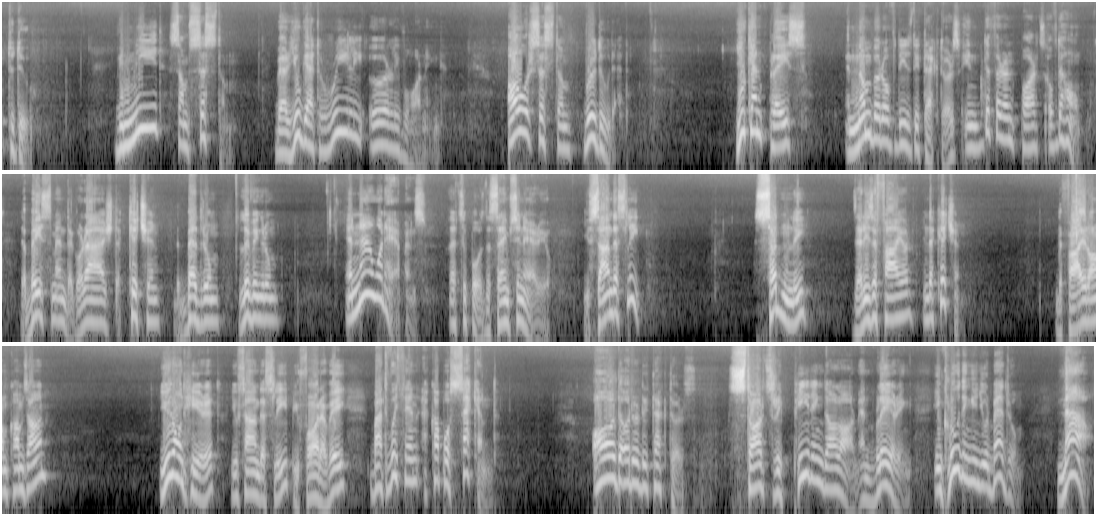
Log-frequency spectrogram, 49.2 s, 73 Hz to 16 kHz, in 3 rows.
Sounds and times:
Narration, monologue: 0:00.0 - 0:49.2.

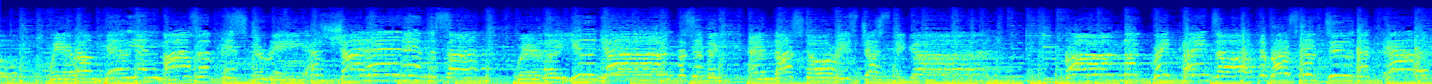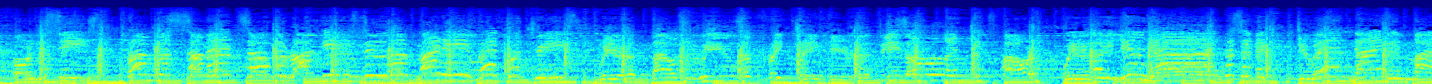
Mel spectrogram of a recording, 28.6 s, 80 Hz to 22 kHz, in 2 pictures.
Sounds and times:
Music: 0:00.0 - 0:28.6.

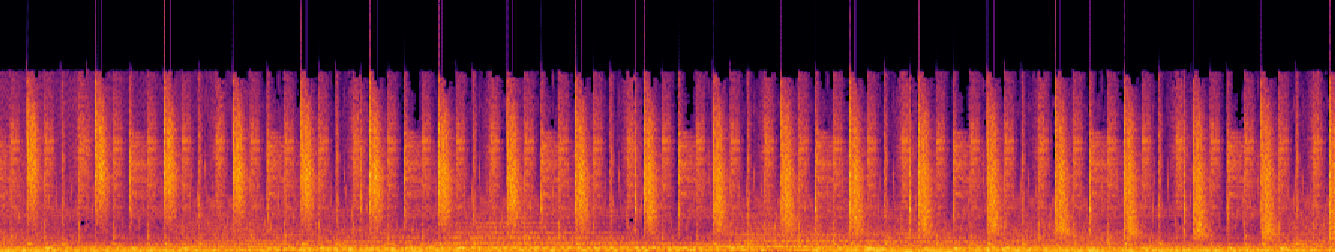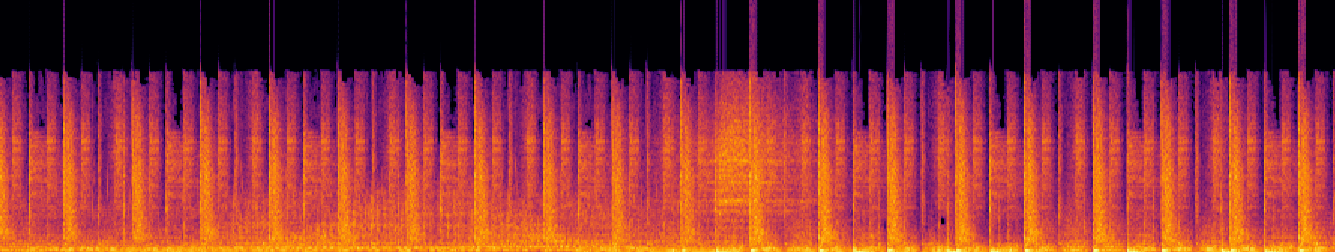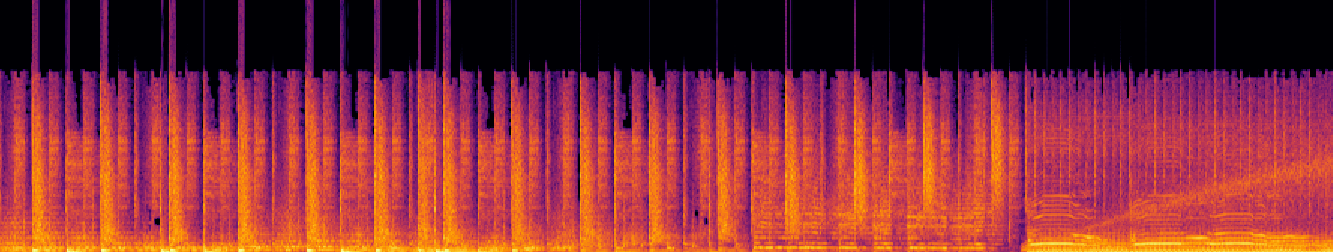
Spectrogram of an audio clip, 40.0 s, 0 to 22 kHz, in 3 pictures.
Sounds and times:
Music: 0:00.0 - 0:40.0.

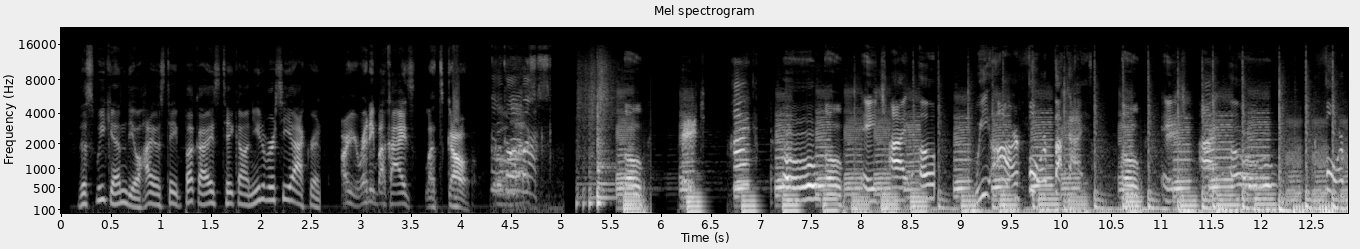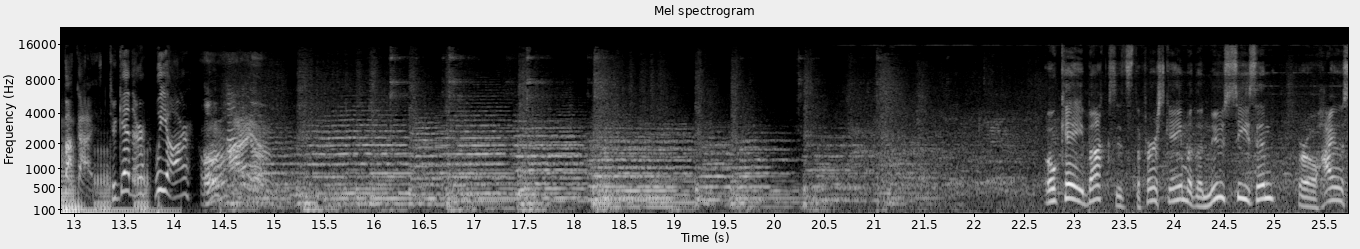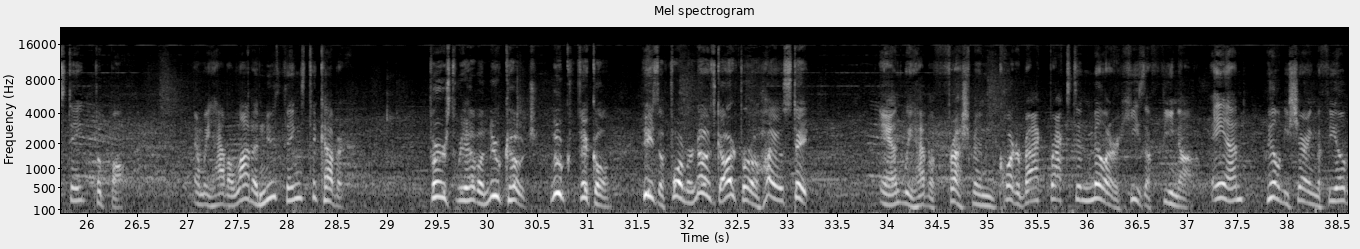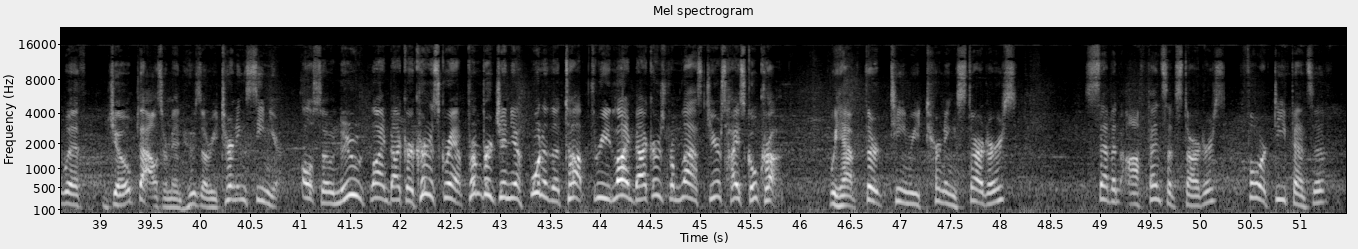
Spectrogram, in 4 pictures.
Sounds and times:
Speech: 0:00.2 - 0:04.9, 0:05.6 - 0:11.9, 0:12.6 - 0:15.0, 0:22.1 - 0:26.4, 0:33.8 - 0:48.2, 0:48.9 - 0:51.4
Music: 0:05.2 - 0:13.8, 0:14.5 - 0:21.8.

